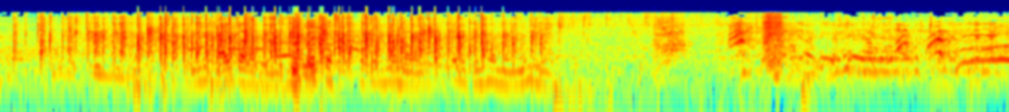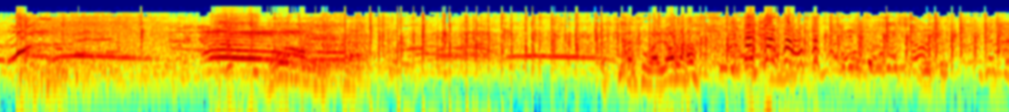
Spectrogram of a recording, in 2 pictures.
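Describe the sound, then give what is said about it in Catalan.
An audience applauds steadily for around twenty seconds in thanks to the Sant Cugat local television and radio. The clapping dips briefly partway through, then swells again as voices and cheering mix in before the applause resumes strongly. “Amb ells també els hi volem donar un fort agraïment i crec que està un aplaudiment amb ells.”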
